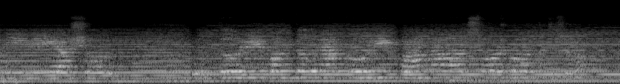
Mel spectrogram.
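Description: Harmonium playing a steady reed drone and melody under voices singing a Gajan devotional song in Bengali.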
